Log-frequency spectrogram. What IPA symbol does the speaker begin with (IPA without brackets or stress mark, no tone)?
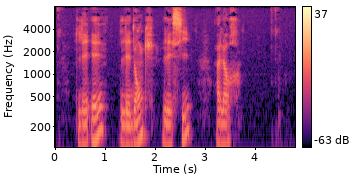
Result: l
